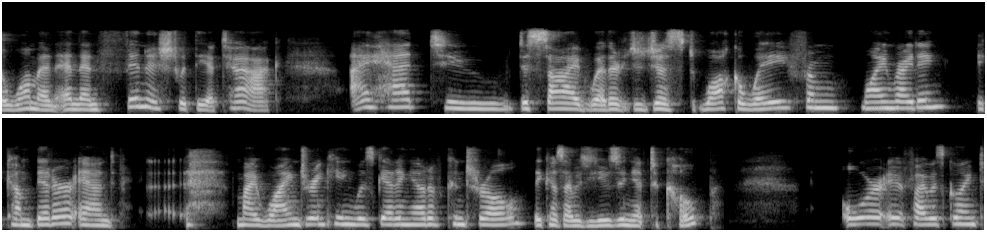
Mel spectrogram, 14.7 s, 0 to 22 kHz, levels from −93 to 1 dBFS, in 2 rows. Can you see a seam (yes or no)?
no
